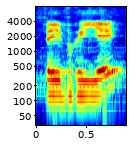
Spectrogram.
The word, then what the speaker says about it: février: Janvier, février, and juillet. All of those are pronounced like ier at the end and have a silent R and a silent T.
